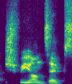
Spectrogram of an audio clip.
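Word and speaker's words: Świątek: So Iga Swiatek, and she actually corrected everybody. It is Iga Swiatek.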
